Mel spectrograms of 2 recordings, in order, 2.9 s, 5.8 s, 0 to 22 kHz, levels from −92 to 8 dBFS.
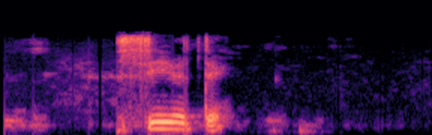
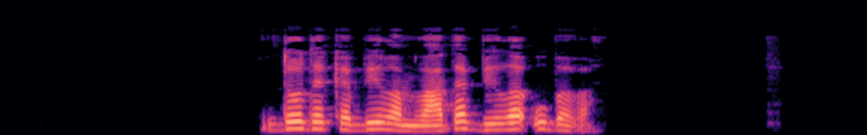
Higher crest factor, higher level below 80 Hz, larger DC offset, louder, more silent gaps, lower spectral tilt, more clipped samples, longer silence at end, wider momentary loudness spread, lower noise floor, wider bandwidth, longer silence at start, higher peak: about the same, 18 dB vs 20 dB; first, -56 dBFS vs -70 dBFS; neither; about the same, -14 LUFS vs -16 LUFS; neither; second, -2.5 dB/octave vs -5.5 dB/octave; neither; second, 1.35 s vs 1.85 s; first, 23 LU vs 8 LU; second, -66 dBFS vs under -90 dBFS; about the same, 8.2 kHz vs 7.8 kHz; second, 0.05 s vs 1.75 s; about the same, 0 dBFS vs 0 dBFS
